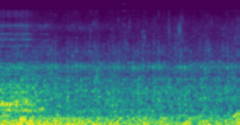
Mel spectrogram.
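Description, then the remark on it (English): A boat's motor drones steadily, a low churning rumble with a faint wash of water that stays even throughout the short stretch, with no voices, as the boat turns around to head back to shore. “Let's turn this boat around and get back to shore.”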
